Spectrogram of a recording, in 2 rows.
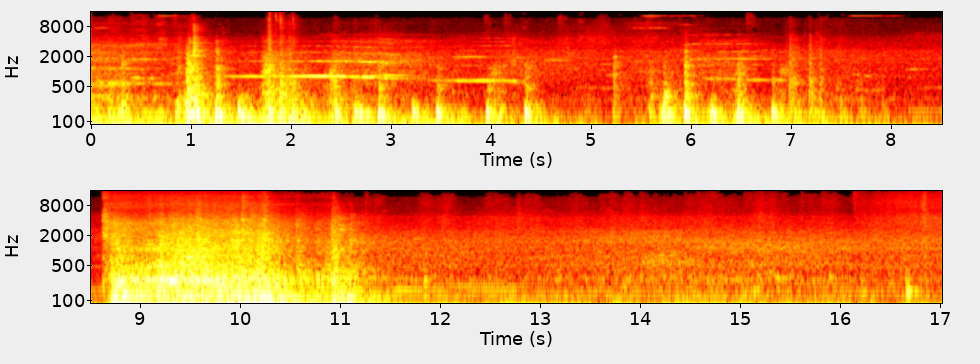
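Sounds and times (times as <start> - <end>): train wheels knocking over rail joints: 0.1 - 4.7, 8.6 - 11.6.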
